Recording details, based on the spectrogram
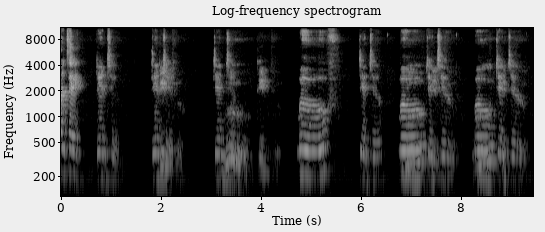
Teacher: Now put the D onto the next word. Link it over and say dintu.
